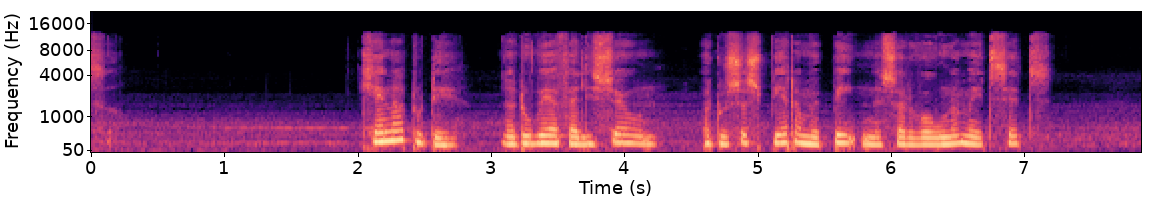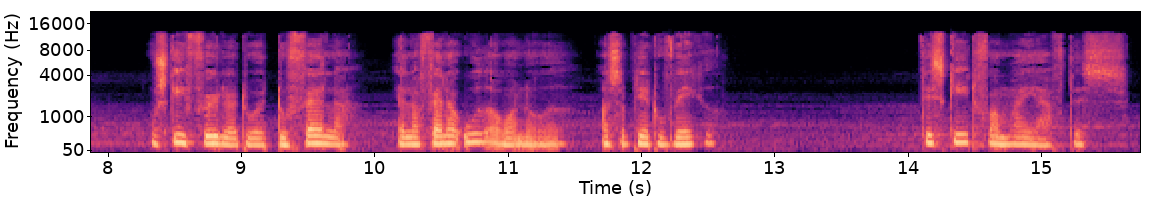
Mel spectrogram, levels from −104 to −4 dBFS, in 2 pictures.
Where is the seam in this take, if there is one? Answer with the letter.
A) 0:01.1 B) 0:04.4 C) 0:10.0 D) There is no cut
D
